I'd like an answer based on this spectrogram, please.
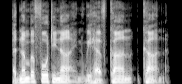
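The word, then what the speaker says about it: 看: At number 49, we have khan. This sounds like the con in conscious.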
